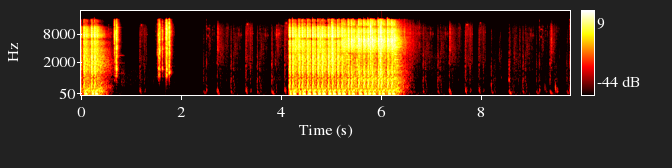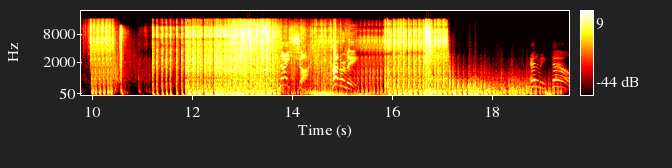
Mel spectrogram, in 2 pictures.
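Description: Gunfire in the mobile battle game PUBG Mobile: loud bursts of automatic fire and single shots come in several long volleys separated by quieter gaps, with wind noise and voices in between.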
